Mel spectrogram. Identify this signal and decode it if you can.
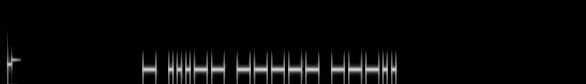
Morse code, heard as a keyed tone, about 28 wpm, 700 Hz. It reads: T308
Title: Numbers - Contest Style - 4-Digit 28wpm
